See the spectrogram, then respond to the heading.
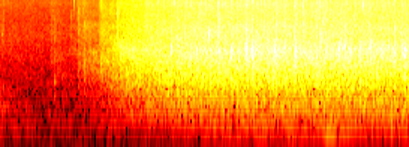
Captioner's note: graduates clapping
